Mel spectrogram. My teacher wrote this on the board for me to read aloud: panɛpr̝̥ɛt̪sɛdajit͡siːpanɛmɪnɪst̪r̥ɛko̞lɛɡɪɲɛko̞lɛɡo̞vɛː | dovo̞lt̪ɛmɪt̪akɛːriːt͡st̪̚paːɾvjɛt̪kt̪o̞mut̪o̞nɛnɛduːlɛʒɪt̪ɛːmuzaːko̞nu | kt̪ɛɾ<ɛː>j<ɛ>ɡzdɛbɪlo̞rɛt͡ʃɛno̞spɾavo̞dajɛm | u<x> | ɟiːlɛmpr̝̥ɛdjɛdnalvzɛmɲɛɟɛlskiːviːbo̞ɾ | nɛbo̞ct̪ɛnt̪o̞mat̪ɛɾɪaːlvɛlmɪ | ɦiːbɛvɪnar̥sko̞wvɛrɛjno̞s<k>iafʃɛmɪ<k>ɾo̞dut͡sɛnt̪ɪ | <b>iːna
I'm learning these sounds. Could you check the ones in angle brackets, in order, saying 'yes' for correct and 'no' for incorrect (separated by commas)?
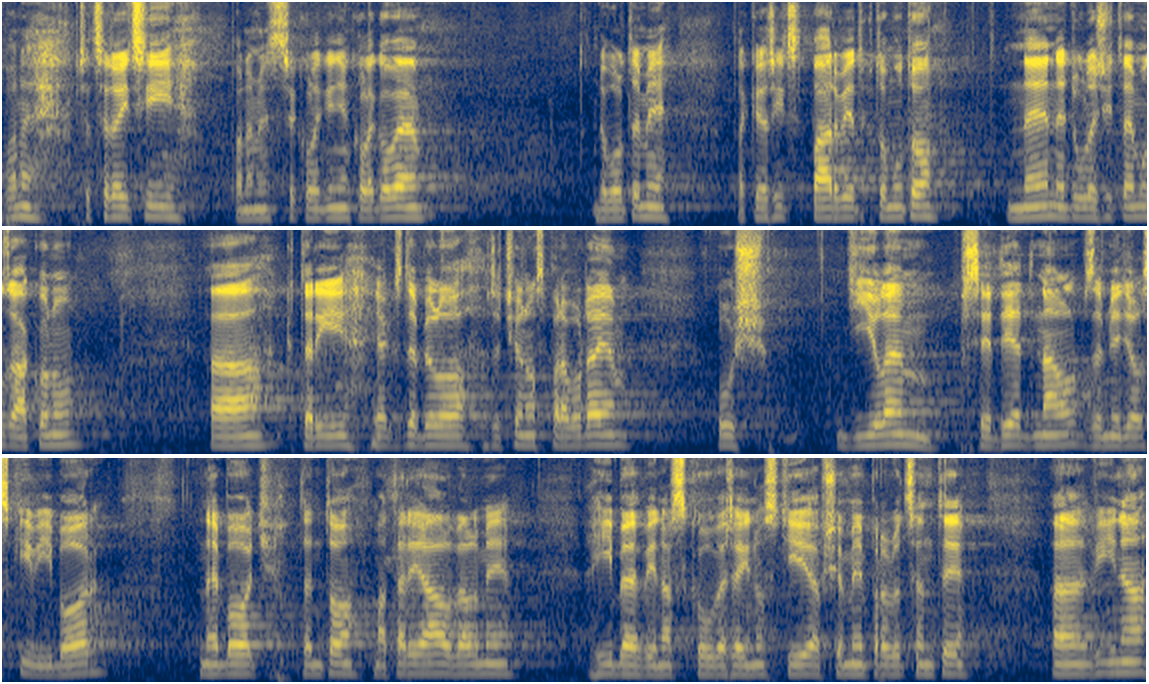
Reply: no, no, no, no, no, no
